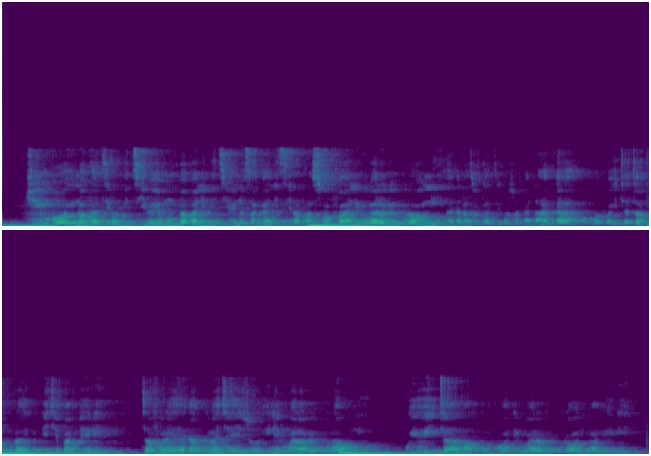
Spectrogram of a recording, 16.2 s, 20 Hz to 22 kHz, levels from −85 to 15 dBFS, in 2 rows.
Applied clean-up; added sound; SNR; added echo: none; Boom; -3 dB; reverberation time 1.1 s.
